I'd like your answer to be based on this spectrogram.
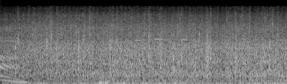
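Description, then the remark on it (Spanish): A large crowd in the bullring of Almería, Spain, cheers and applauds the bullfighters as the national anthem sounds, a dense wash of clapping and voices that holds at a constant loud level throughout. “el público que vitorea”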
